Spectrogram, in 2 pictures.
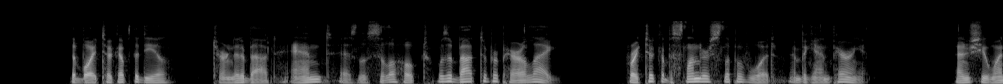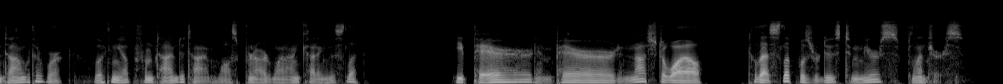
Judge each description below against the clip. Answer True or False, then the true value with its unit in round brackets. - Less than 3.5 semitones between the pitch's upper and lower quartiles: False (5.1 semitones)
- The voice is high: False (90 Hz)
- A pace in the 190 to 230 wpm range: True (200 wpm)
